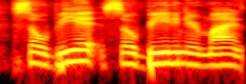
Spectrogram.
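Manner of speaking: ordinary talk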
